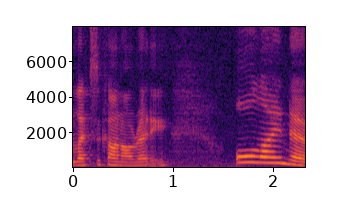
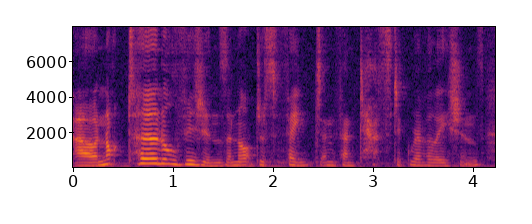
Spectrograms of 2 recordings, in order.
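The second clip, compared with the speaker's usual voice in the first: deliberately bad, put-on British accent. Reading a note aloud from the game in a bad british accent. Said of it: "gotta do it in the bad British accent".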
